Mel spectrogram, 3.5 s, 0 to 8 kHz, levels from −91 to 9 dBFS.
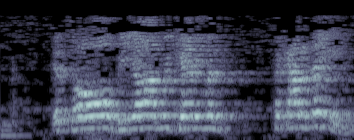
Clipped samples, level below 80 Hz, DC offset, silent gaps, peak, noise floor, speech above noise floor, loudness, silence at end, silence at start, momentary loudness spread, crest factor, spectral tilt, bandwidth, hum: under 0.1%; -64 dBFS; under 0.1%; none; -6 dBFS; -47 dBFS; 28 dB; -20 LUFS; 0 s; 0 s; 15 LU; 16 dB; -8 dB/octave; 5.8 kHz; none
